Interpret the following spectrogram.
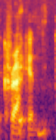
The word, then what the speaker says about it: Kraken: Just Kraken. Like the Kraken.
